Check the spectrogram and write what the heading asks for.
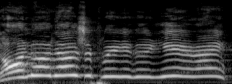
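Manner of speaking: sarcastic squeaky cheer about the year; mock chipper voice. Mocking people who think the year went well, squeaky chipper voice. Mocking a hopeful person's reaction.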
